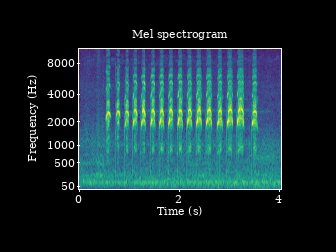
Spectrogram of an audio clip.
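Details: Nest-camera recording of an osprey couple building a nest near Charlo, Montana, 09-05-2018: a steady train of about seventeen short, high, piping whistles, nearly three per second, rising slightly in loudness before stopping, with light background hiss.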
